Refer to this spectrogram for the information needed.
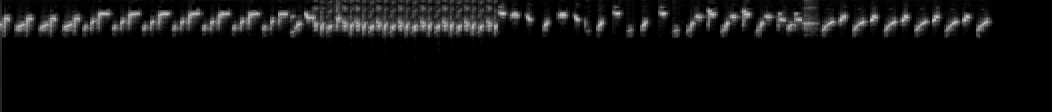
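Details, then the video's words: Singing as a training tutor, a goldfinch × red canary hybrid pours out rapid rising notes, then a dense buzzy stretch. Sparser varied notes follow before the quick rising series returns, with no background noise. "GOLDFINCH x RED CANARY (Hybrid Bird) The Best Teacher for Training"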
